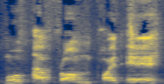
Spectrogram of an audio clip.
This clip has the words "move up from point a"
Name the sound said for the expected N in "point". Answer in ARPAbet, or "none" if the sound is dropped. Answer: N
